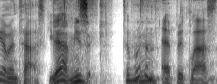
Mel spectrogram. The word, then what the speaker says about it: Musick: cool so in house we have Mr music am i pronouncing your last name correctly I'm going ask you yeah music was an epic last name thank you bro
